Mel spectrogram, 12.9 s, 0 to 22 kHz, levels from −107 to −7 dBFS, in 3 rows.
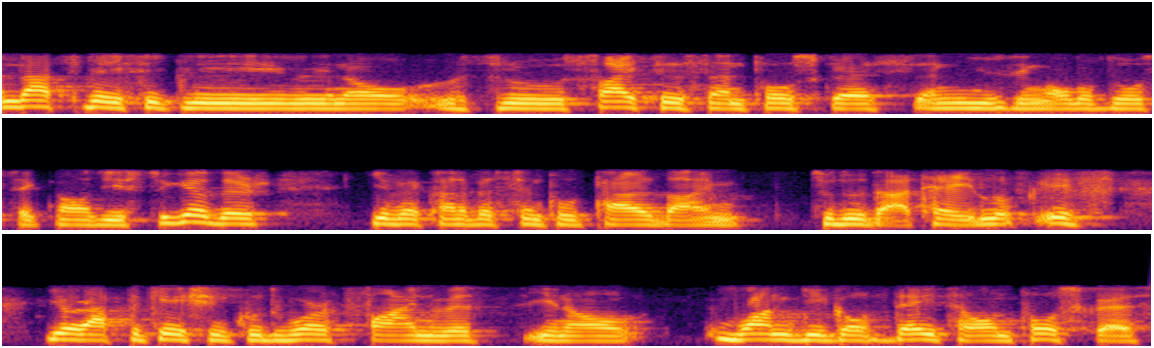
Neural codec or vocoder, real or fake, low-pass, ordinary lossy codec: none; real; 3.6 kHz; Opus, 24 kbps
